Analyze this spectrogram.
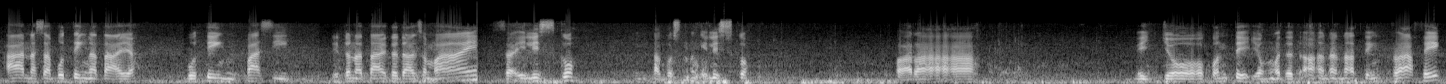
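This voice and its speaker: Speaking at a measured pace with long pauses, a man with a mid-range voice and fairly even intonation chats casually as he rides a motorcycle on city streets. His unscripted vlog commentary goes through a helmet intercom mic, with vehicles and outdoor noise clearly audible.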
